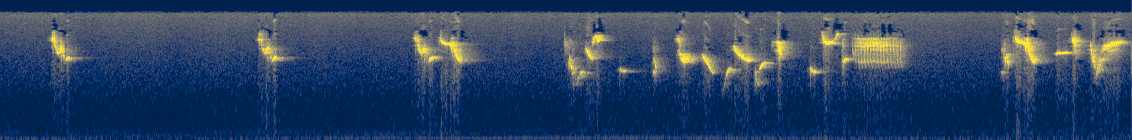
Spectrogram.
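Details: Yellow-fronted canary in natural song: a few spaced downslurred chirps about two seconds apart build into a rapid, varied warble of whistles, trills and a brief buzzy note, high-pitched and cheerful.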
